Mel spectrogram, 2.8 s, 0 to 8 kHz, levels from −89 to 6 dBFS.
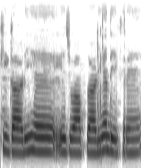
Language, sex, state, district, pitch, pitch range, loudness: Hindi, female, Bihar, Jahanabad, 200 Hz, 195-210 Hz, -18 LUFS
